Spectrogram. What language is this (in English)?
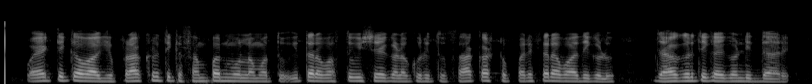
Kannada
